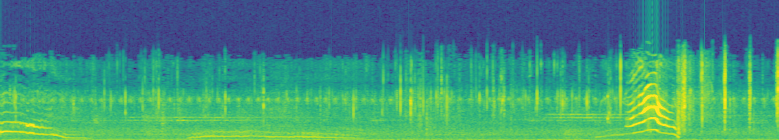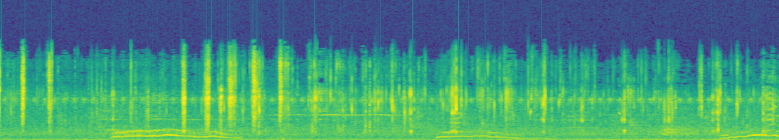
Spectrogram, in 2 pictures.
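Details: Hungry street kitten meowing: falling and arched cries spaced a few seconds apart, one short sharp high squeal, with a low rumbling background and faint clicks.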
